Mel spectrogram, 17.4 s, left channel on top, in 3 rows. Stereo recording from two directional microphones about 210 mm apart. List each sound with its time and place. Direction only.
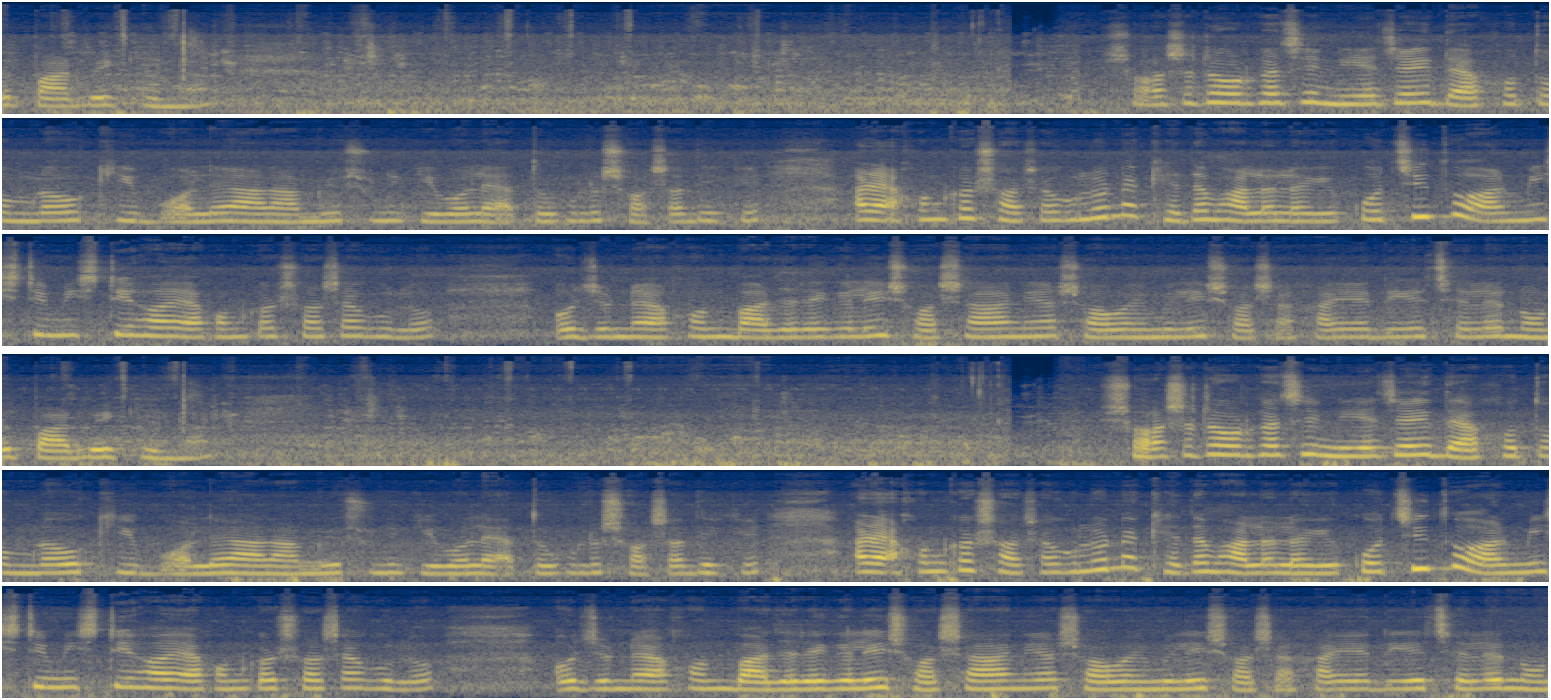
0.1 s a woman's voice: 5° right (ahead or behind)
4.2 s a woman's voice: 25° right (ahead or behind)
